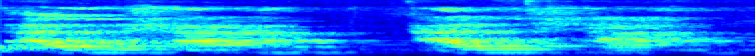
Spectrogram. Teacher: Kemudian ha dari pangkal tenggorokan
